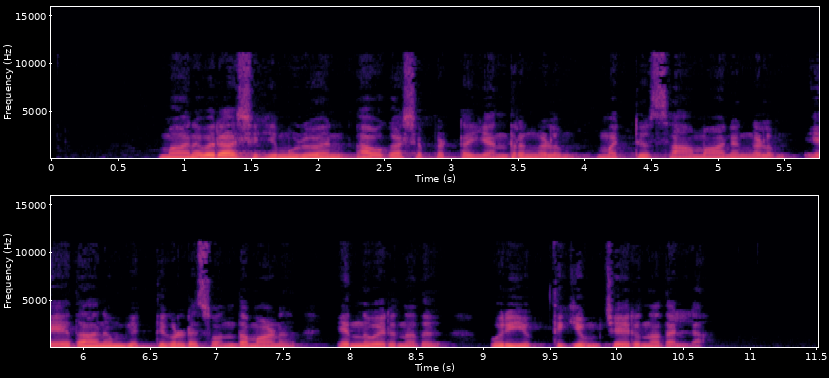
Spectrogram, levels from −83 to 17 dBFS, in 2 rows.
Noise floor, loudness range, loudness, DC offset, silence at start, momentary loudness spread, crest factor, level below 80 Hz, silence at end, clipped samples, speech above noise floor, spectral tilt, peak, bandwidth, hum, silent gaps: -73 dBFS; 4 LU; -24 LUFS; under 0.1%; 0.8 s; 9 LU; 20 dB; -46 dBFS; 0.9 s; under 0.1%; 50 dB; -7 dB/octave; -4 dBFS; 11.5 kHz; none; none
